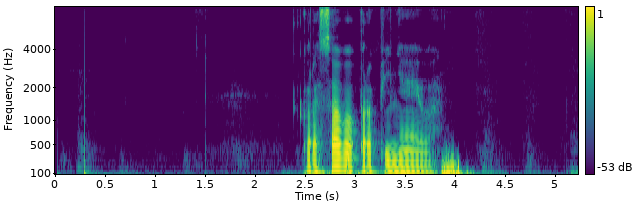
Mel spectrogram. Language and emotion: Russian, neutral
